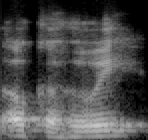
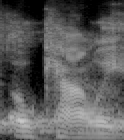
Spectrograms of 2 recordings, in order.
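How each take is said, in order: First: An h sound comes before the last syllable. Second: No h sound comes before the last syllable. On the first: The speaker calls it wrong. "We've always called this one Okahui because it's fun to say" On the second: The speaker calls it right. "apparently it's Okawi is the proper pronunciation"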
